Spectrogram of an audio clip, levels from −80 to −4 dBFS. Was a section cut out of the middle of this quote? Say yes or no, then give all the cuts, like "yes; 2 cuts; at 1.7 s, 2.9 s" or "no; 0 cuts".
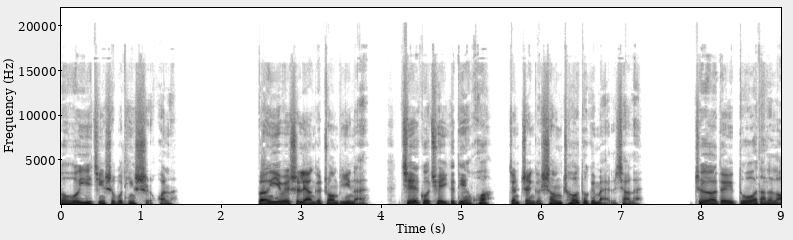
no; 0 cuts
